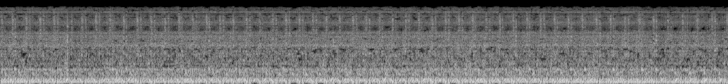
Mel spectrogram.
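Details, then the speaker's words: Used Chevy 350 small-block V8 on an engine stand, after carb cleaning: loud choppy, loping run like a cylinder dropping out; good oil pressure; pulling number three plug wire made no change, so that cylinder was suspected missing. "the second thing is act like it's was missing so pulled the number three plug wire off and act like it wasn't doing anything"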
